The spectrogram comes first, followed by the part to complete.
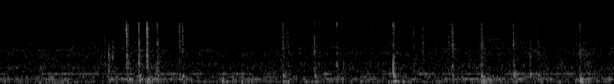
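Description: Faint, irregular keystrokes on a computer keyboard, starting about a second in, with a faint steady hum underneath.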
